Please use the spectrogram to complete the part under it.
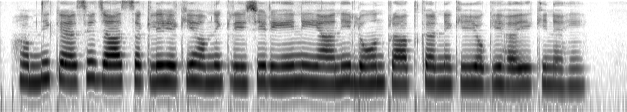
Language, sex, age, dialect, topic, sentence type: Magahi, female, 51-55, Central/Standard, banking, question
